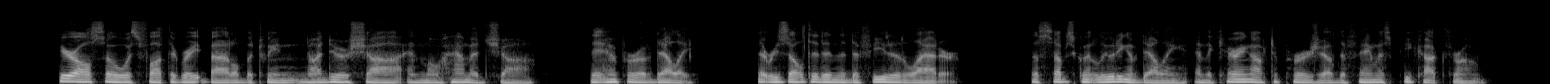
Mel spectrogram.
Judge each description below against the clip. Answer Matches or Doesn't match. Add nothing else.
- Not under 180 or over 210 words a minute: Doesn't match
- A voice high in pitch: Doesn't match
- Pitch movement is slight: Doesn't match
